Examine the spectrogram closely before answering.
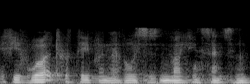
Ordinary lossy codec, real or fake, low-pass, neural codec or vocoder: AAC, 32 kbps; fake; 5.4 kHz; codec, 16 kHz in and 24 kHz out, 0.6 kbps, FireRedTTS-2 codec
